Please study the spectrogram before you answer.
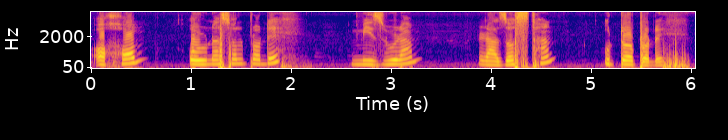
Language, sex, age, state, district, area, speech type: Assamese, female, 30-45, Assam, Dibrugarh, rural, spontaneous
